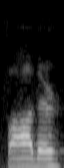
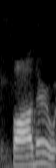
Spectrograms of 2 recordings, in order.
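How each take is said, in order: First: It is said in a grave Darth Vader-like voice. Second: It is said in a plain, normal voice.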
